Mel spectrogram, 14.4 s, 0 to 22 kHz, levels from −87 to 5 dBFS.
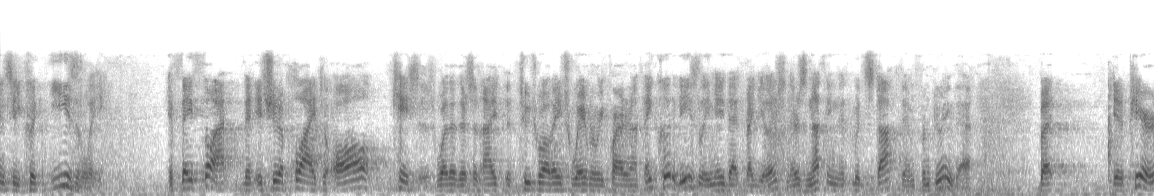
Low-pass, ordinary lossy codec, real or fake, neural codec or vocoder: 7.2 kHz; Opus, 16 kbps; real; none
